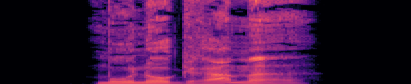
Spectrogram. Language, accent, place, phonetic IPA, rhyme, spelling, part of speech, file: German, Germany, Berlin, [monoˈɡʁamə], -amə, Monogramme, noun, De-Monogramme.ogg
- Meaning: nominative/accusative/genitive plural of Monogramm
